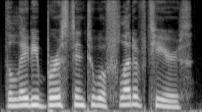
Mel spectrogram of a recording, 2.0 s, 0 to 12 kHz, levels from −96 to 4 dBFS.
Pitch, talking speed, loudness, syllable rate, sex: 205 Hz, 235 wpm, -16 LUFS, 5.4 syllables/s, female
